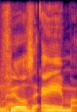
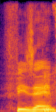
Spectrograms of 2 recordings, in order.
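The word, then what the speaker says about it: Fils-Aimé: COO, the coup, Reggie how do you say this? – Phil's aim. – Okay. Is retiring. Fils aim. – If you're French.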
